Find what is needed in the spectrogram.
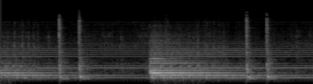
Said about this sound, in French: Tout d'un coup, Thérèse a entendu l'horloge sonner.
